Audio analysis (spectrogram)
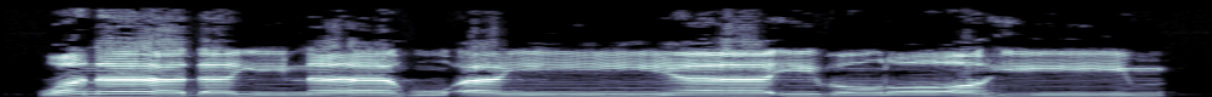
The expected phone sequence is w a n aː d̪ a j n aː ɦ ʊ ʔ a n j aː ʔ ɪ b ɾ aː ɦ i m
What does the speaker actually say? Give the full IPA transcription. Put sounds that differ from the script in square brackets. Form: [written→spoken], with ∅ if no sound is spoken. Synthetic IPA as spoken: w a n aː d̪ a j n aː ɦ ʊ ʔ a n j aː ʔ ɪ b ɾ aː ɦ i m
